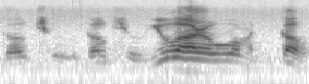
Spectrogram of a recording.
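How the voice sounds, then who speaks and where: An actor playing a blustering, boastful old fat drunken knight in a theatrical old radio Shakespeare drama. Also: male voice, on the high side, normal speed, fairly bright tone, lo-fi sound, close to an everyday voice. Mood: indignant bluster. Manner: blustering, theatrical, swooping delivery.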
